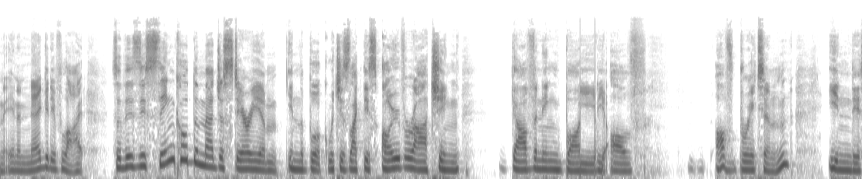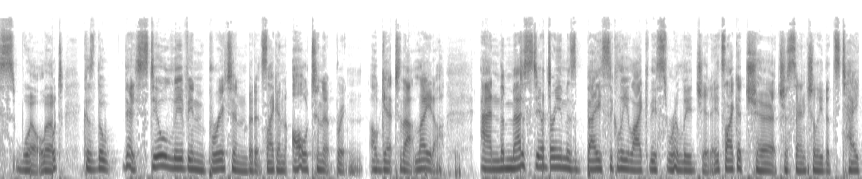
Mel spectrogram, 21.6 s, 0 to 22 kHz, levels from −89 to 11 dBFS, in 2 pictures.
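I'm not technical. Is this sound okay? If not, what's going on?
No. From 2.86 to 10.86 s the speech plays from an adaptive stream at a lower bitrate: the connection slowed, so a cheaper version was sent. It suddenly sounds rougher, with more coding artefacts. Unlike a dropout, it never goes silent, and the sound quality simply recovers at 10.86 s.

There are also chunks out of order at 7.25 to 7.52 s, 11.15 to 11.42 s and 17.28 to 17.65 s. Pieces about a tenth of a second long play two or three places late, so the sound jumbles briefly. Unlike a skip, nothing is missing.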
